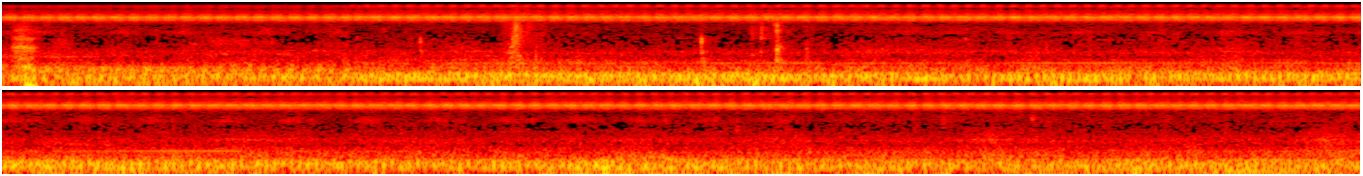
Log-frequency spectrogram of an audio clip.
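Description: Steady, high-pitched chorus of insects, with two faint clicks about four and six seconds in.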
